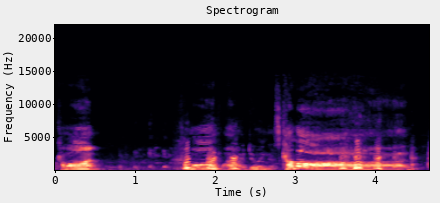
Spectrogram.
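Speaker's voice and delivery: exasperated yell building to a drawn-out "come on"; acted-out impatient hollering; impatient calling out. Whining, impatient filming monologue acted out.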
